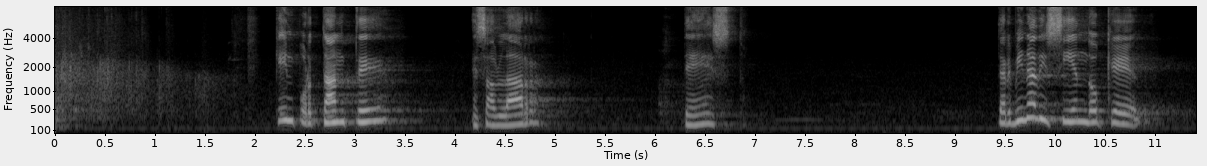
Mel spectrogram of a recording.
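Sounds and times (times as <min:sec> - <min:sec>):
audience applause: 0:00.0 - 0:01.9
speech: 0:02.2 - 0:03.4, 0:04.2 - 0:05.0, 0:06.3 - 0:06.9, 0:09.4 - 0:11.0.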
